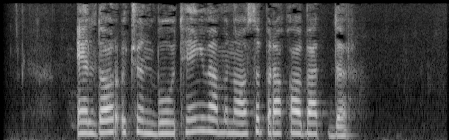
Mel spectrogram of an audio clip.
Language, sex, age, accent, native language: Uzbek, female, 19-29, Farg'ona, Uzbek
